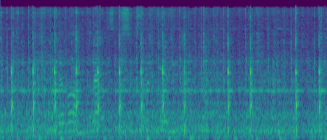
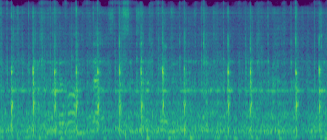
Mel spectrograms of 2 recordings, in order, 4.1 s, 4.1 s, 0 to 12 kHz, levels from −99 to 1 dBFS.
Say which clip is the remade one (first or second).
second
